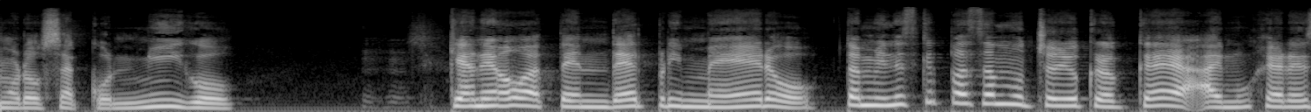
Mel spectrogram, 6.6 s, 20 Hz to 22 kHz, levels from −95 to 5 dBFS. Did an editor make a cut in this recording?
no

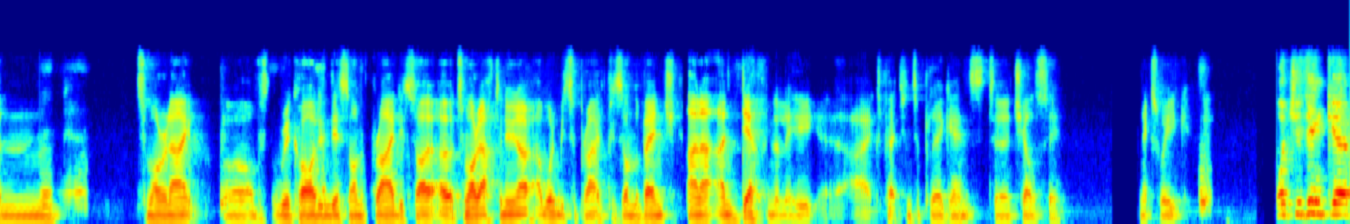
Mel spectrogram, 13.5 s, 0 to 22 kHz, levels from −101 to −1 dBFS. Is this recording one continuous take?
no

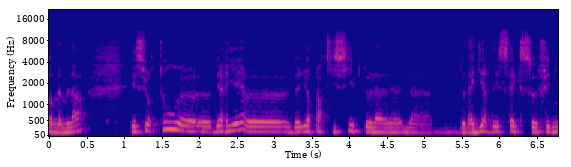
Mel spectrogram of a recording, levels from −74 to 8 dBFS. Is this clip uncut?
no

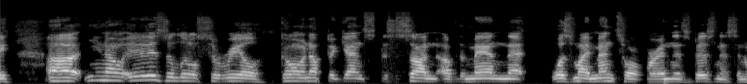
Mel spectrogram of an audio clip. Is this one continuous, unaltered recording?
yes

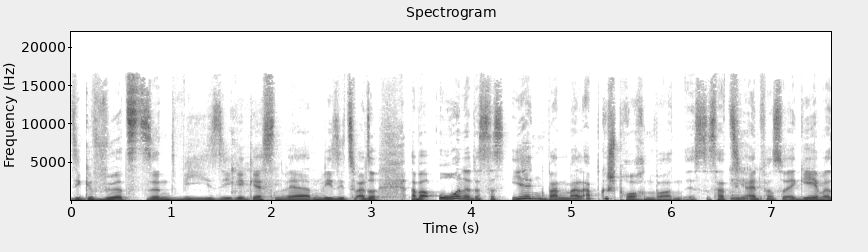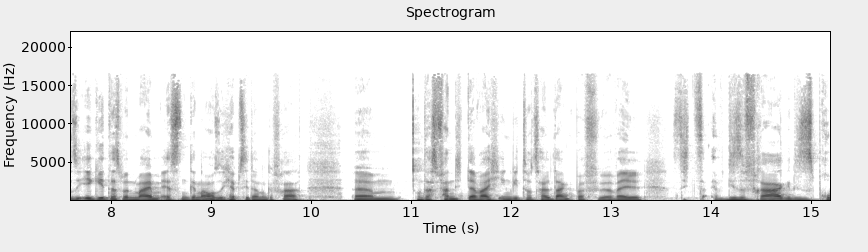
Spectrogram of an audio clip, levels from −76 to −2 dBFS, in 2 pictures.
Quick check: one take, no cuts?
yes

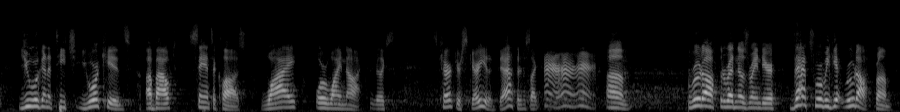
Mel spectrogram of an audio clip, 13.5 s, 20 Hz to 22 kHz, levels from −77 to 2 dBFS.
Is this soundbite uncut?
no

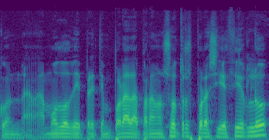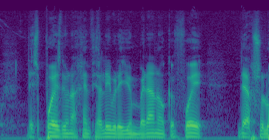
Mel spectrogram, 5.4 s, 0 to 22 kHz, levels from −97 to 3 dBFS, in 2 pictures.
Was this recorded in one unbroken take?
yes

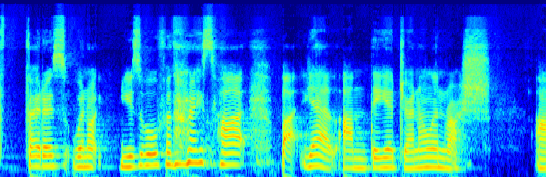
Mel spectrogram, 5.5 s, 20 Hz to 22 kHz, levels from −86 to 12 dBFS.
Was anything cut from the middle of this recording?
no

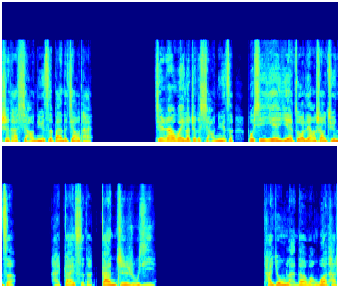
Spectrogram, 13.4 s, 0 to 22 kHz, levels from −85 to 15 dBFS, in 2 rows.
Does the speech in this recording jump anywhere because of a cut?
yes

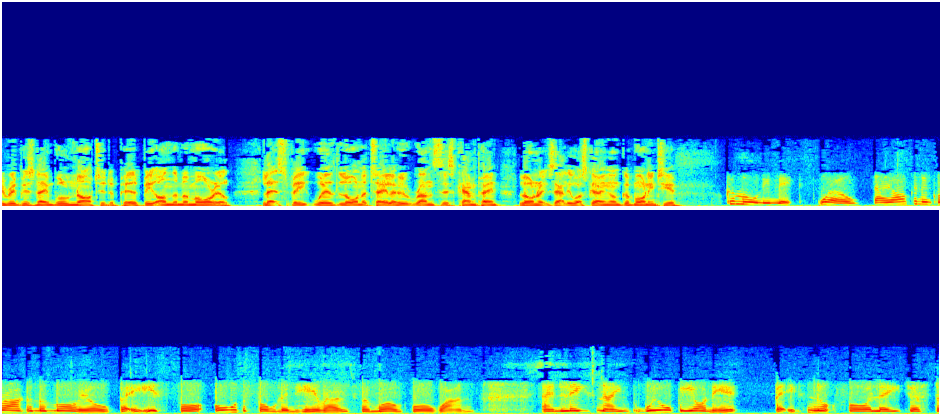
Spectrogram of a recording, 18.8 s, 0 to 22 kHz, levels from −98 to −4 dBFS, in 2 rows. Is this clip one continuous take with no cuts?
yes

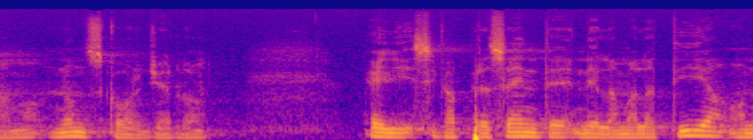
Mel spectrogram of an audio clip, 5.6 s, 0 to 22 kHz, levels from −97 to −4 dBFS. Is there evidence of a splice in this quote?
no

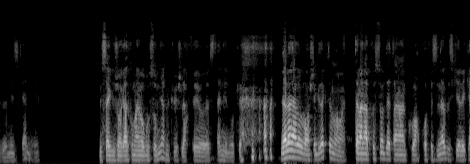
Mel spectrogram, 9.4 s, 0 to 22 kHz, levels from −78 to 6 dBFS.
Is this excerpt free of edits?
yes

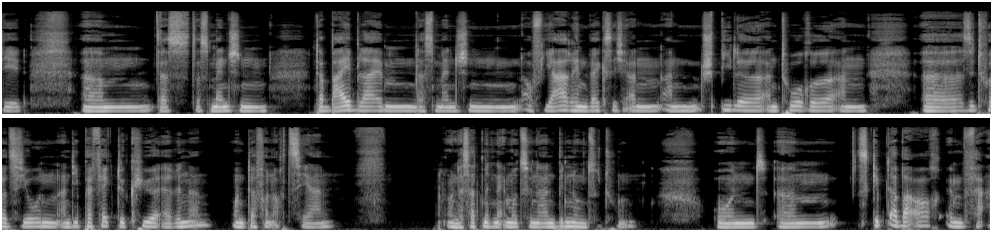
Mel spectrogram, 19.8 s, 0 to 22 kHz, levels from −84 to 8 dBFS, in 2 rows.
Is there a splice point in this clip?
no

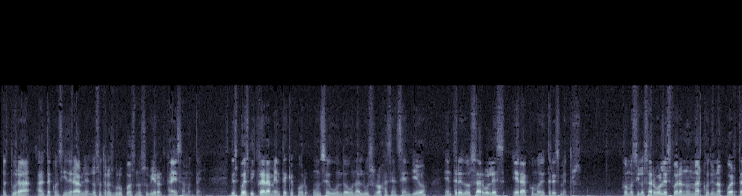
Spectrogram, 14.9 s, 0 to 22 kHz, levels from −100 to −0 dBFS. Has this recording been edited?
yes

